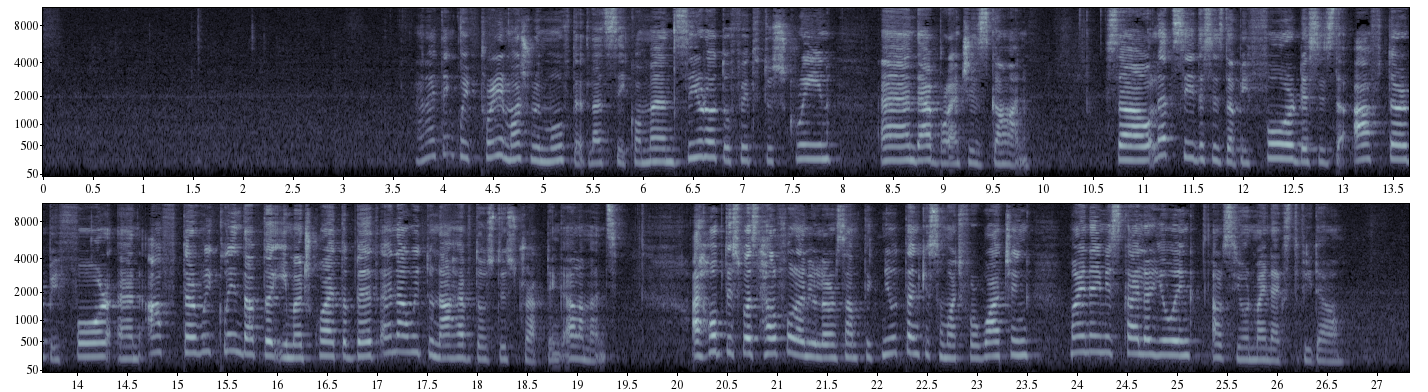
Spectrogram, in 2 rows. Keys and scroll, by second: 1.0 space, 6.3 super+0, 11.5 \.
